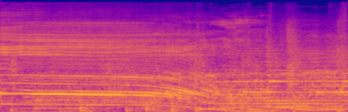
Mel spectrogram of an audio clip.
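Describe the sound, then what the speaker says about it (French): A church congregation at an evangelistic service cheers and acclaims loudly, with shouts, yells and whoops rising over a sustained musical background for a few seconds. "Donne une grande acclamation à Jésus de Nazareth"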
